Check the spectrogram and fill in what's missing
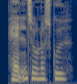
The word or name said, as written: handelsunderskud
